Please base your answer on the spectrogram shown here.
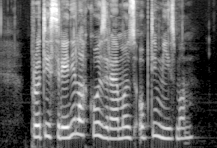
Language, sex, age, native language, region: Slovenian, female, 18-29, Slovenian, Drava region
